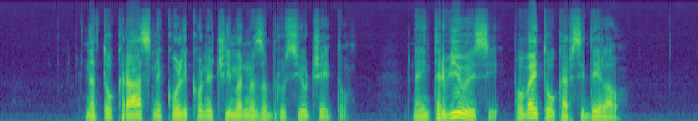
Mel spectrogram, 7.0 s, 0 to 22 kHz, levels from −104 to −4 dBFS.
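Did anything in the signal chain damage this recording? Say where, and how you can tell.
Yes. Throughout the clip, the speech sounds rough and grainy, and the damage is plainly audible. Tones turn noisy rather than swirly, and there are few spectral holes. The bandwidth stays full, with content reaching about 20.3 kHz. This points to the codec stage, likely Opus compression in its music (CELT) mode. Starved bands get filled with folded or noise-like energy. The amount of grain fits a low bitrate near 24 kbps.

There is also hard clipping in three bursts. The first runs from 1.27 to 1.39 s, just before "nekoliko nečimrno zabrusi očetu". The second runs from 4.38 to 4.67 s, and the third from 5.28 to 5.99 s. The signal overdrove a gain or conversion stage by about 5 to 6 dB. Its peaks were cut flat, and the flat tops add high harmonics.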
